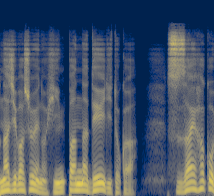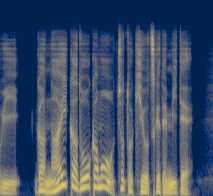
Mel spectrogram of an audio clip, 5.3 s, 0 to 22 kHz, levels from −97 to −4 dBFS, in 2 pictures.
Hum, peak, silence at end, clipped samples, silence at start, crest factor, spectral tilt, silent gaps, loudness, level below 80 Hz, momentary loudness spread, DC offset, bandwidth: none; -6 dBFS; 0.3 s; under 0.1%; 0 s; 16 dB; -5 dB/octave; none; -23 LUFS; -44 dBFS; 10 LU; under 0.1%; 12.5 kHz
